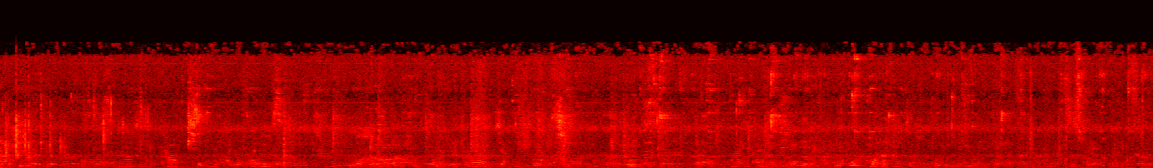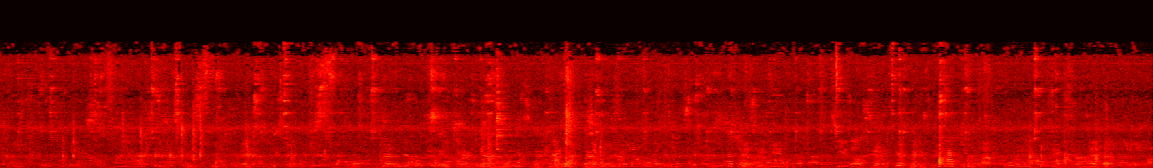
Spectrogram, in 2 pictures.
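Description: Horse hooves thud softly on sand at a steady walk.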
